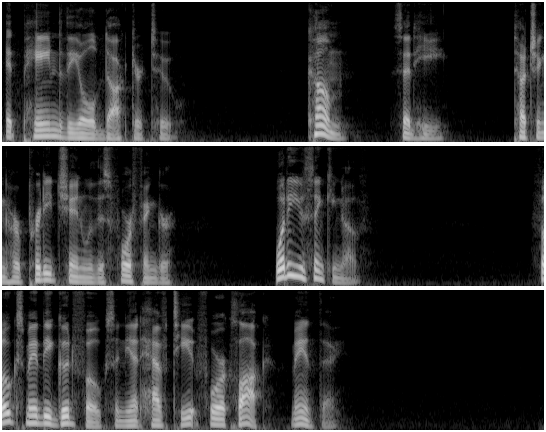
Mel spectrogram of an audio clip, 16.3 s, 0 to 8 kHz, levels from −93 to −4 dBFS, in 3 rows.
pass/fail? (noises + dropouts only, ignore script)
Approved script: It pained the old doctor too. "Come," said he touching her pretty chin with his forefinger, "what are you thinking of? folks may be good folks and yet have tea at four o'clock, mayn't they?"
pass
